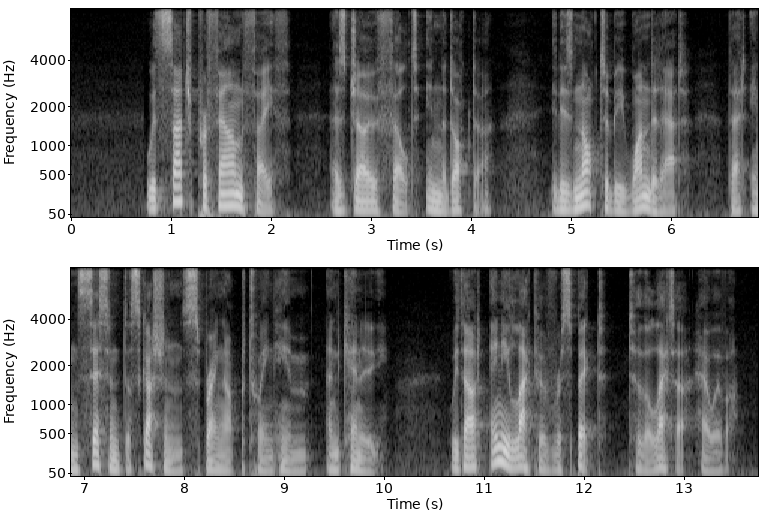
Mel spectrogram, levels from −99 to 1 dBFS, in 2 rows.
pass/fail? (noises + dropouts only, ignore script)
pass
